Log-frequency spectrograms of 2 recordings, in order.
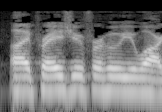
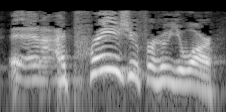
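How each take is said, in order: First: It is said flatly, without emotion. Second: It is said with strong joyful emotion.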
